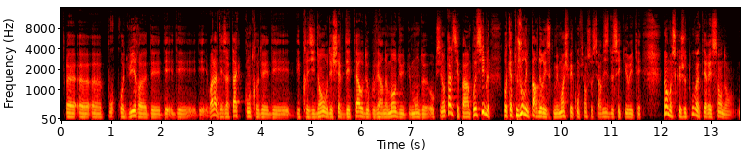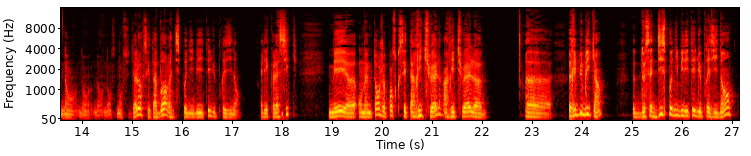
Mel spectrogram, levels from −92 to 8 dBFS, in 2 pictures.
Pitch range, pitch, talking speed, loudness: 115-145 Hz, 125 Hz, 205 wpm, -28 LUFS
